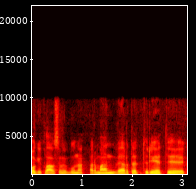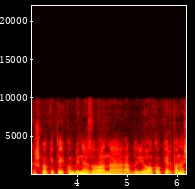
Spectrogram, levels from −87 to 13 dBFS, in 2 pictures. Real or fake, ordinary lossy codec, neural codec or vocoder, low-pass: fake; Opus, 64 kbps; codec, 16 kHz in and 24 kHz out, 2.2 kbps, FireRedTTS-2 codec; 9.9 kHz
